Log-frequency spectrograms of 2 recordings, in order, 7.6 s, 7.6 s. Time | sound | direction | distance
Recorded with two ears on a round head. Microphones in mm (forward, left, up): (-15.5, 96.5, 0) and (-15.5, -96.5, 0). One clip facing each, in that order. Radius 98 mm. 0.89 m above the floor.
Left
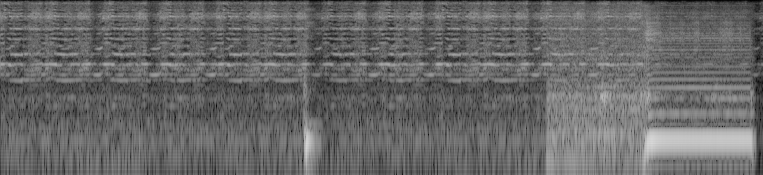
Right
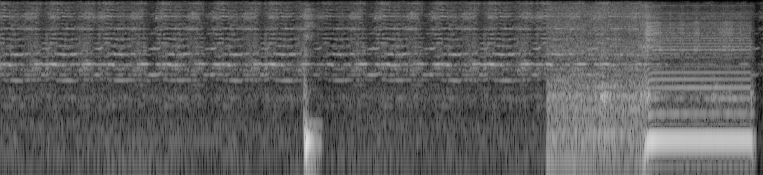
3.0 | a snare drum | 15° right (ahead or behind) | ?
5.5 | a phone buzzing | 5° left (ahead or behind) | ?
